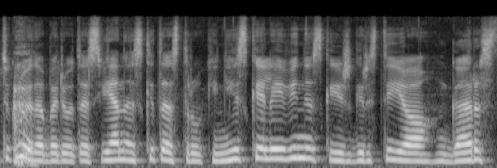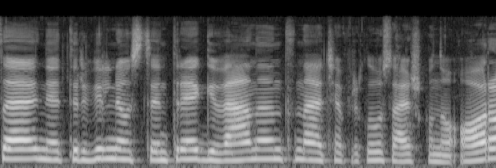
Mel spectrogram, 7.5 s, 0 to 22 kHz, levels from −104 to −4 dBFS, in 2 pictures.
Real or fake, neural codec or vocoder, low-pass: real; none; 14.4 kHz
